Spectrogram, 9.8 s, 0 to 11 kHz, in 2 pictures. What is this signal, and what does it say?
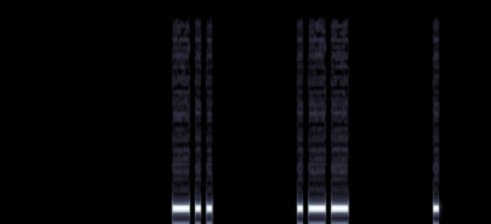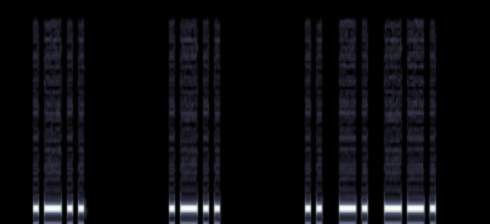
Morse code, heard as a keyed tone, about 21 wpm, 800 Hz. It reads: D W E L L ING
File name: Special INGs / Special INGs-mp3s / Slow ing @20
